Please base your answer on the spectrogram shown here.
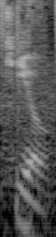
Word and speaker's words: Kiel: If you see a IE like in Kiel, you just lengthen the I and don't pronounce the E at all. So it's like saying Kiel in English.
